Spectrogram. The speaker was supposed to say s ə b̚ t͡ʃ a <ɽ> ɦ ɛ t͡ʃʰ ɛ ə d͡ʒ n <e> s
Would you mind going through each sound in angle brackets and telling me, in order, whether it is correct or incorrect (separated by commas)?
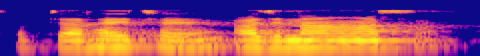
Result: incorrect, incorrect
